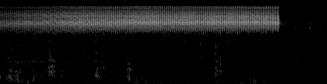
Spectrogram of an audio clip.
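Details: A male upland green bush-cricket (Tettigonia cantans) sitting on a twig gives its song: a steady, very high, sizzling trill that runs on without pause, then cuts off sharply after almost three seconds, leaving near silence.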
